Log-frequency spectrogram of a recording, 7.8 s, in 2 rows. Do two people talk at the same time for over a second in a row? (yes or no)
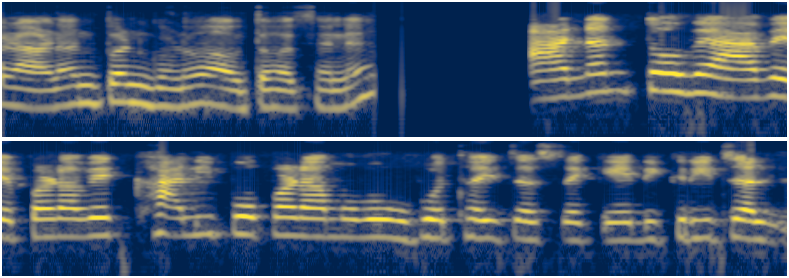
no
